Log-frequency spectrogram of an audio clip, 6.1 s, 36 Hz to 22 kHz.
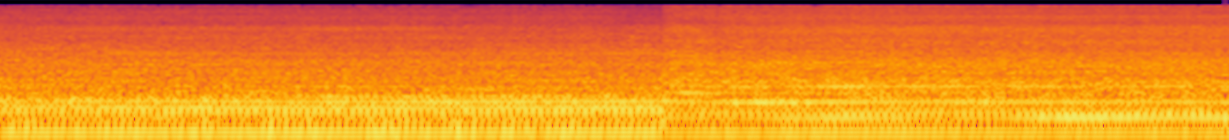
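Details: John Deere X320 riding mower, 48-inch deck, after deck belt replacement (M154958): even, steady engine drone with the deck spinning, slight tone shift midway, no slap or squeal; running properly.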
